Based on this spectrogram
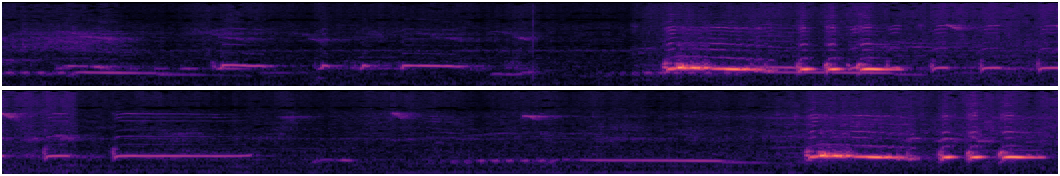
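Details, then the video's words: Bangkok zebra dove in full engkel-style song, meant to stimulate breeding mood; quiet stepped coos lead into loud rhythmic pulsed cooing bursts, repeated about every six seconds with soft whistled notes between. "Pancingan menaikan birahi Perkutut Bangkok Gacor Suara Engkel"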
